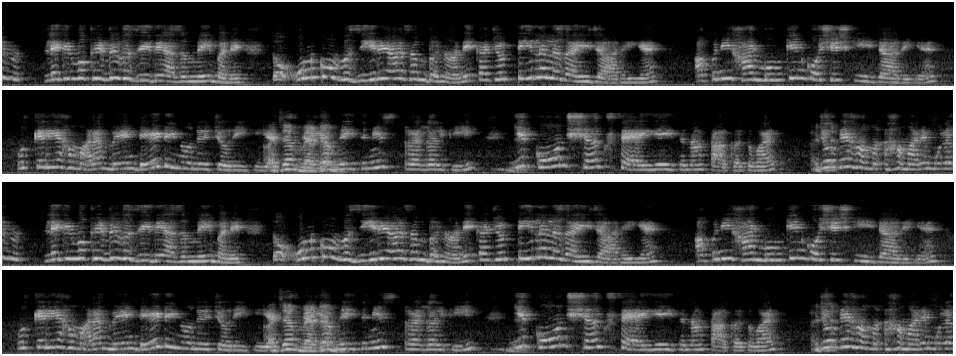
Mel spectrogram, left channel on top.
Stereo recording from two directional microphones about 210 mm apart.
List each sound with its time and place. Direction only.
0.4 s a woman's voice: 20° left (ahead or behind)
12.3 s a man's voice: centre (ahead or behind)
12.9 s a woman's voice: 20° left (ahead or behind)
